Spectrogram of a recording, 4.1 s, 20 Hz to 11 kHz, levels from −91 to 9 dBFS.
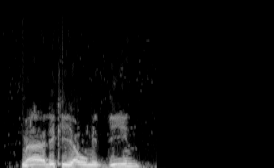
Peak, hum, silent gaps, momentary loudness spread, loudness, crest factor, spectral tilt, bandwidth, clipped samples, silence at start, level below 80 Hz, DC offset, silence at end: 0 dBFS; none; none; 8 LU; -13 LUFS; 14 dB; -12 dB/octave; 4 kHz; under 0.1%; 0.35 s; -54 dBFS; under 0.1%; 2 s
